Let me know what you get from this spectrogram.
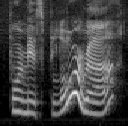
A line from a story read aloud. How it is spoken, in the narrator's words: gasped her mother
